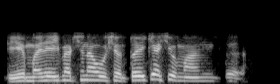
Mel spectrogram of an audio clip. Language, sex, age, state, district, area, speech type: Kashmiri, male, 30-45, Jammu and Kashmir, Bandipora, rural, conversation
